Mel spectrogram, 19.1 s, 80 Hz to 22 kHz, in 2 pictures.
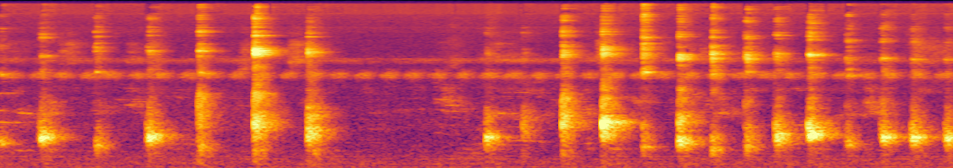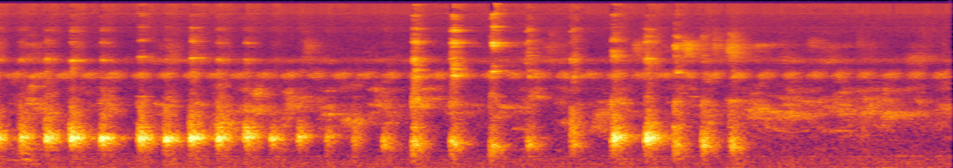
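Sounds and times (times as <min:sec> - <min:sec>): parrot making pitched pops: 0:01.5 - 0:03.3, 0:05.7 - 0:12.2.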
